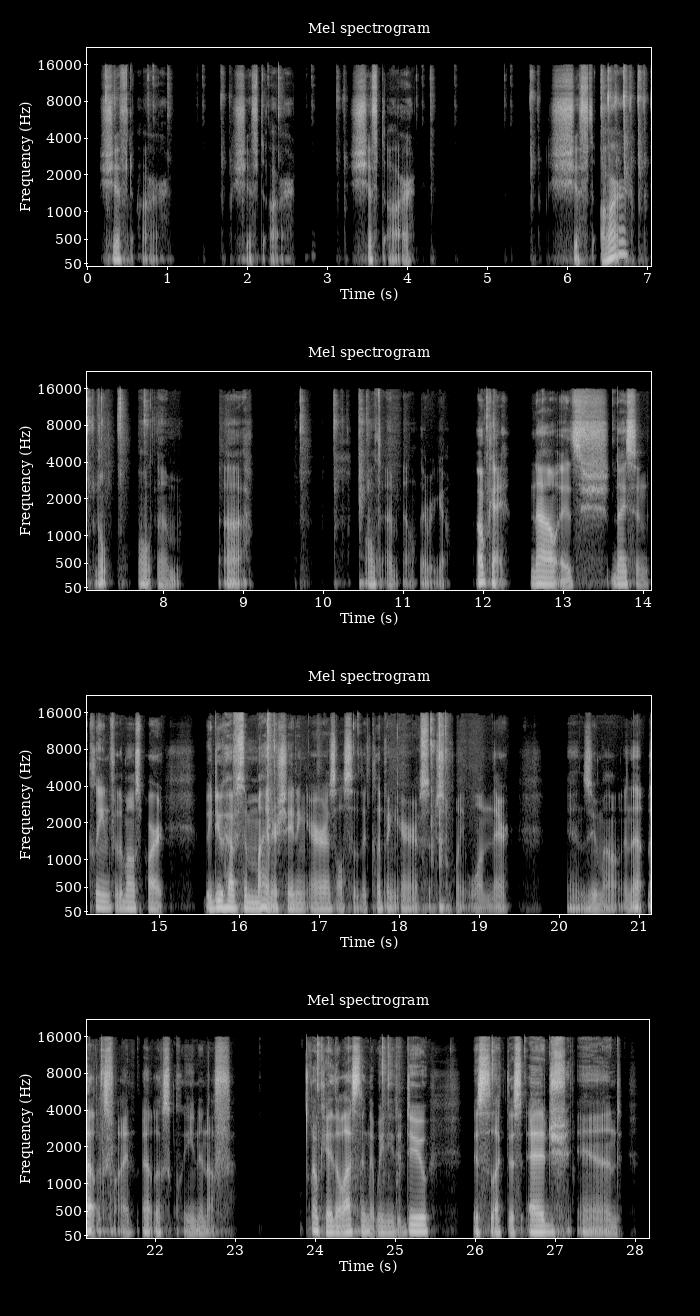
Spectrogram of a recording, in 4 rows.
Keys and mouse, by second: 0.2 shift+r, 1.6 shift+r, 3.1 shift+r, 5.5-7.0 typing, 7.4 alt+space, 10.1 alt+m, 12.0 Tab, 16.3 n, 17.4-19.4 drag, 21.3 Tab, 24.9 ctrl+Tab, 26.4-27.7 drag.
